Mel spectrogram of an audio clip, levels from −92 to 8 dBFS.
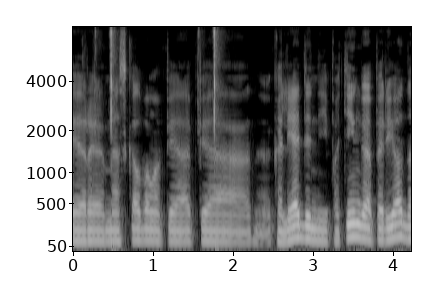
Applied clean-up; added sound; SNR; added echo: classical method log-MMSE.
